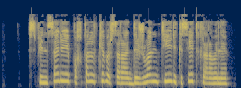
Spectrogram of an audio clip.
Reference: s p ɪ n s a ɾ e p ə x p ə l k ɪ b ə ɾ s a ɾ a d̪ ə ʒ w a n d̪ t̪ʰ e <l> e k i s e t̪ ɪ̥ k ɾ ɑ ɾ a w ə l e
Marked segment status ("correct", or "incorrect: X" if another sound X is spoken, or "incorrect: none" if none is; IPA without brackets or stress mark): incorrect: ɾ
